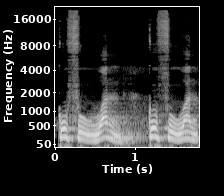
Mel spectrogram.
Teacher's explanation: এই ফাও টানবো না, কাফও টানবো না, যেহেতু হারকাত হয়েছে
